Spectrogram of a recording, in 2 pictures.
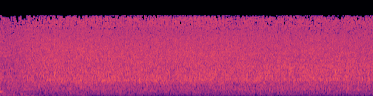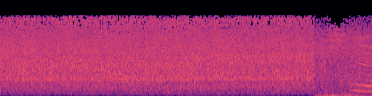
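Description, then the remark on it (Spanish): Sea waves wash onto a beach in a steady, broad roar of surf that continues without pause, with no voices, and the sound shifts slightly in the last second. “Wild Track, mar. Playa, más bien.”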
